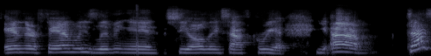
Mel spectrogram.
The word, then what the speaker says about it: Seoul: Emperor said it's pronounced Seoul.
